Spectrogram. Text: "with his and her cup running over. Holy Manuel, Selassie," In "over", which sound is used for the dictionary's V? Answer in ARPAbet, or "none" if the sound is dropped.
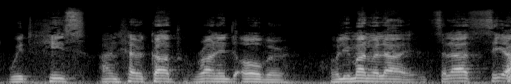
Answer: V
